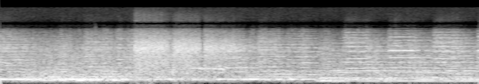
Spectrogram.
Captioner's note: gunshots banging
